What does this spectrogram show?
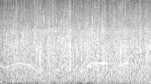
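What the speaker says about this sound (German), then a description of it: "Herzlichen Applaus an Markus." Audience applause at a Swiss Sännechilbi goat auction, a thick burst of crowd clapping for the winning bidder of the billy goat, loud and continuous through the short span.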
